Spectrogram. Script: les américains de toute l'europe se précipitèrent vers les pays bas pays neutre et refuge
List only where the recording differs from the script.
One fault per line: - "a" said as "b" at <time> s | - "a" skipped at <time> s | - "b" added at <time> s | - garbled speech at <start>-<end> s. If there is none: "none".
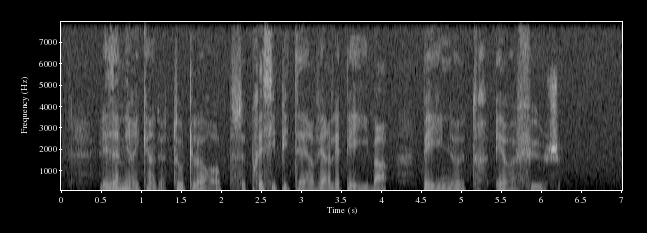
none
